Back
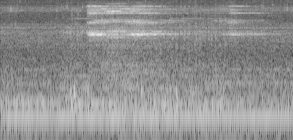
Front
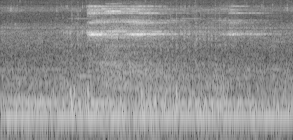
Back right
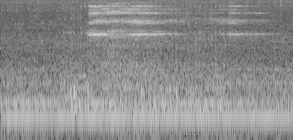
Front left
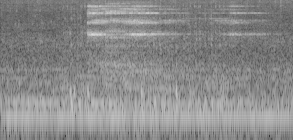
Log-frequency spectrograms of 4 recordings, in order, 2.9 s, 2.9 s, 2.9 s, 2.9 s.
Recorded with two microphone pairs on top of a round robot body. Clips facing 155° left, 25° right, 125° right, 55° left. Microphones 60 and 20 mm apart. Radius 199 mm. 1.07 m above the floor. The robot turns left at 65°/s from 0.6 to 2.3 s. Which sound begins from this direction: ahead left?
A dropped coin, at 0.9 s.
